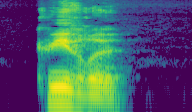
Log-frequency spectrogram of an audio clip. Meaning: cuprous (all senses)
- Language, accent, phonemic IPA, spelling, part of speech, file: French, France, /kɥi.vʁø/, cuivreux, adjective, LL-Q150 (fra)-cuivreux.wav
